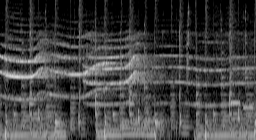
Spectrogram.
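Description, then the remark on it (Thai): Calls of lemurs from Madagascar: drawn-out, high wailing cries that rise and fall in pitch, sounding loud over a steady, thumping musical backing with sharp percussive ticks, and no one speaking. “เรื่องราวของสัตว์ที่จะมาเล่าให้ฟังในวันนี้อยู่ที่เกาะมาดากัสการ์ค่ะมีชื่อว่าลีเมอร์”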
